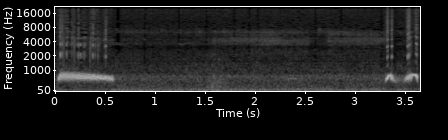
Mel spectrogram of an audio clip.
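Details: Spotted dove kept as a live decoy, calling long: one sustained loud coo, a pause of quiet hum, then two short coos beginning the next phrase.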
